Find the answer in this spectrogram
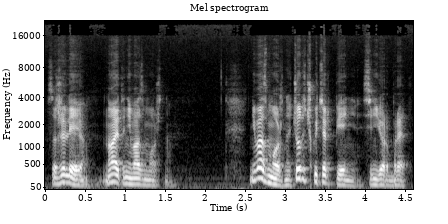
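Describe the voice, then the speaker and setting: Мужчина играет невозмутимого продавца. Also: male voice, low-pitched, brisk. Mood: calm evasive. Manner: calm, evasive. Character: cool, indifferent male salesman-inventor.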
